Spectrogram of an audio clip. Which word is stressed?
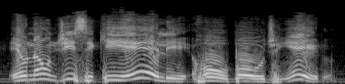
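ele. The word ele carries the emphasis. Someone else might have stolen it. "quem foi que roubou?"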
